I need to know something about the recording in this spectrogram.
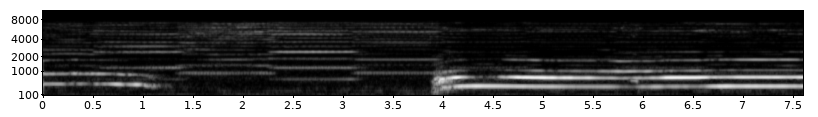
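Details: Pet dog howling along while watching dog videos: sustained tonal howls with rich harmonics, one long note sliding down, then after a sharp break a steady higher howl held for several seconds, while another howl-like tone plays from the screen.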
